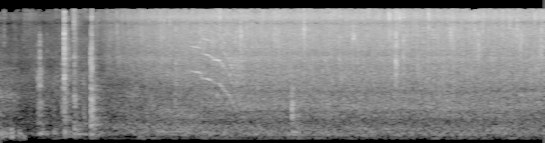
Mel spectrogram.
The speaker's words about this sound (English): And I went down to make hot chocolate, and I just couldn't believe how loud this rain actually is. We have had a wonderful day today weather-wise. We've got a little thunder now. So I don't know whether you'll hear this.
